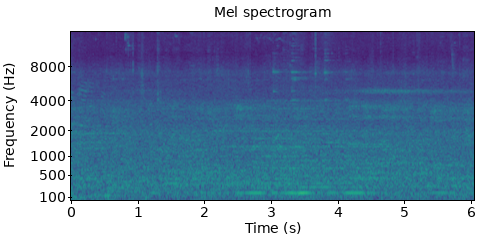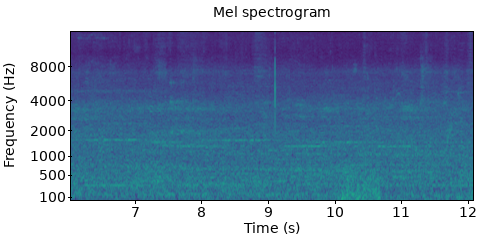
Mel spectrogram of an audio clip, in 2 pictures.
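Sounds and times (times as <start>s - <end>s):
rumble of trains: 0.0s - 12.0s.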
